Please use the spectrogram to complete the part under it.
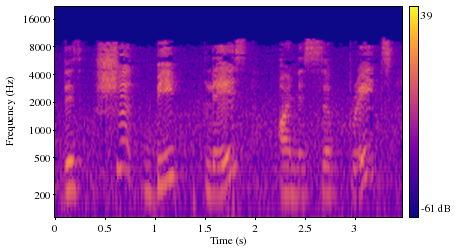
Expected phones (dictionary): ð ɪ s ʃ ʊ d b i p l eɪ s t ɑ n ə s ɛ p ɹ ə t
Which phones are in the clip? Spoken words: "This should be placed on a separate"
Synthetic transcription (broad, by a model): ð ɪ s ʃ ʊ d b i p l eɪ s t ɑ n ə s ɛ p ɹ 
